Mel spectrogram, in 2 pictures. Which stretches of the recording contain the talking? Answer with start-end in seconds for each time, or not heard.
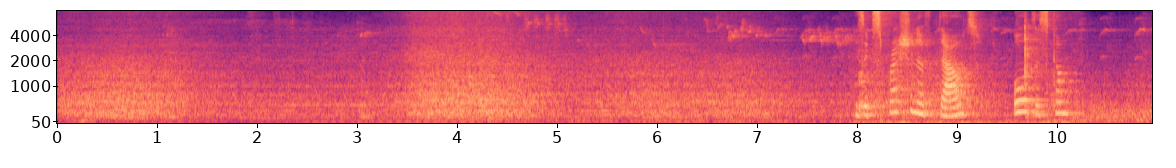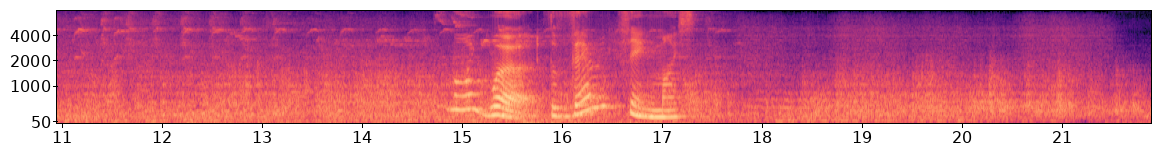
8.0-10.2, 14.8-17.3.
